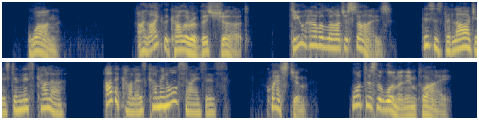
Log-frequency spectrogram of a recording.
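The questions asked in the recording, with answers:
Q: What does the woman imply?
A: The shirt he wants is not available in a larger size in that color; he could choose another color.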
